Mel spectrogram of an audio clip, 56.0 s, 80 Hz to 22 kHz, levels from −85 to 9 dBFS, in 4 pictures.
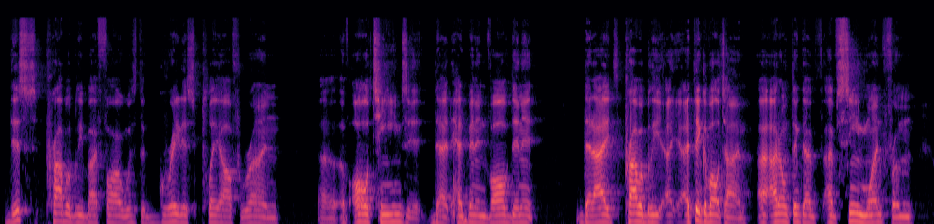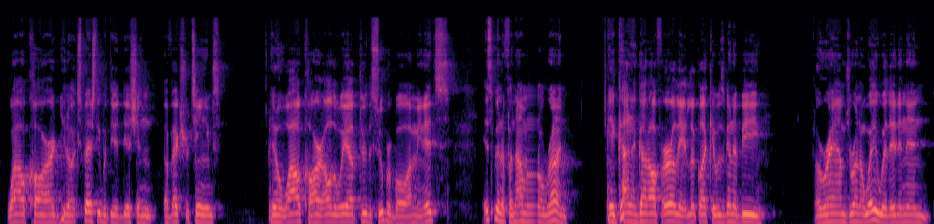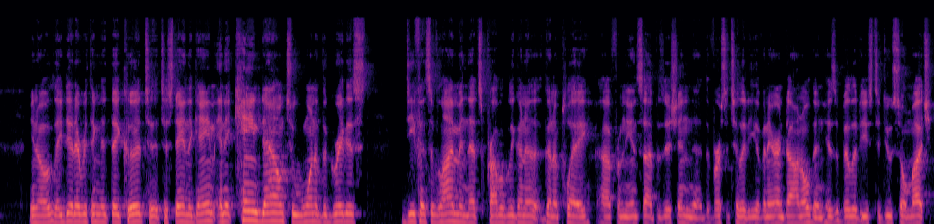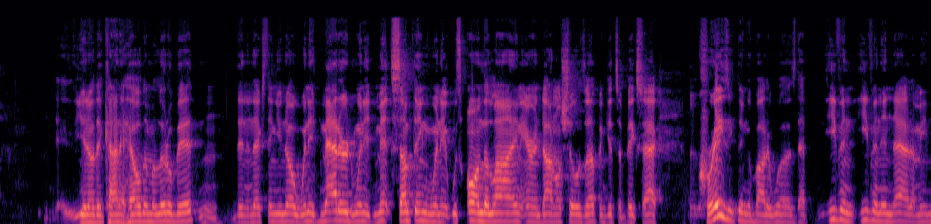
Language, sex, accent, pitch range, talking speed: English, male, American, 120-140 Hz, 205 wpm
